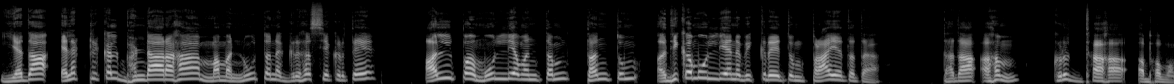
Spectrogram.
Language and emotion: Sanskrit, angry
